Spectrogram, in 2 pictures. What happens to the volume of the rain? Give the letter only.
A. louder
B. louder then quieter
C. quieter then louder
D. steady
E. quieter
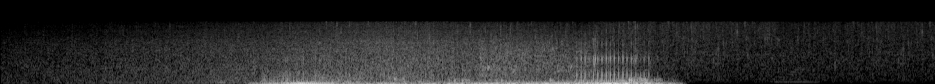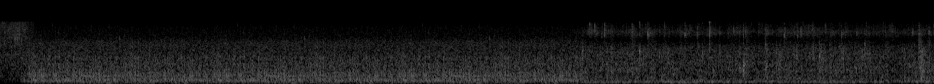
E.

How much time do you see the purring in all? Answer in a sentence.
The purring can be heard for 4 seconds in total.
